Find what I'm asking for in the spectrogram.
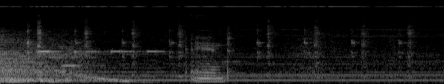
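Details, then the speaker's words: Original Xbox console at startup: light, quick ticking about four times a second over a faint hum before it shows error code 7 with a red light, a sign of a struggling drive. "as you can hear has a ticking in"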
